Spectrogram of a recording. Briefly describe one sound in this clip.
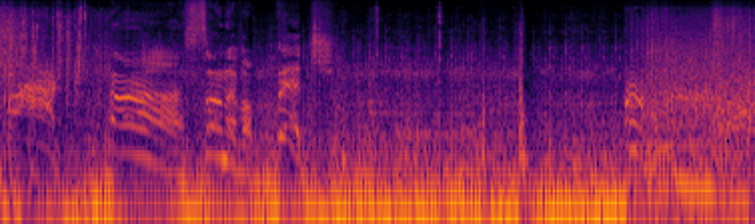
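A man groans and curses in pain.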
